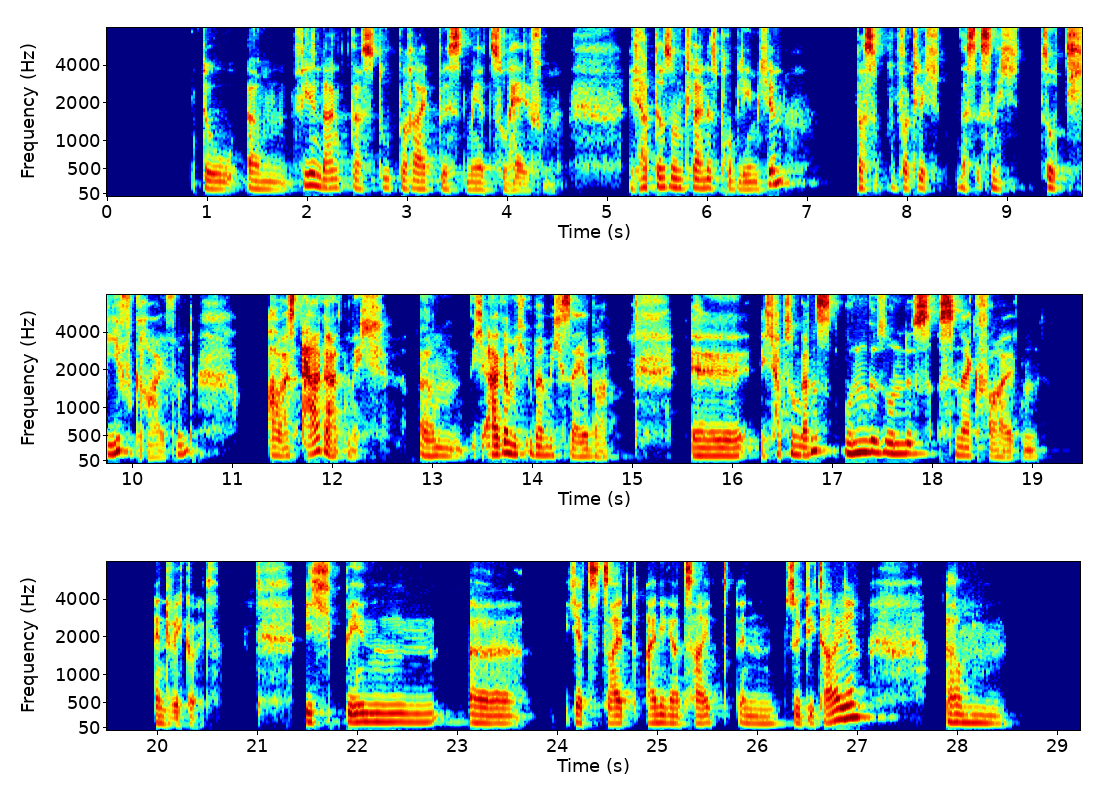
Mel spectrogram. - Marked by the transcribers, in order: none
- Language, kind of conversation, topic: German, advice, Wie kann ich gesündere Essgewohnheiten beibehalten und nächtliches Snacken vermeiden?
- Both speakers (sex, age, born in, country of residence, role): female, 60-64, Germany, Italy, user; male, 25-29, Germany, Germany, advisor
